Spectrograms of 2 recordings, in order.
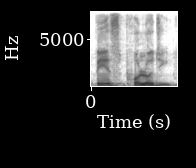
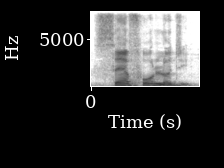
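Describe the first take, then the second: First: पेसफोलॉजी with a p sound before the s: pes-pholo-ji; the mistaken form: पेसफोलॉजी, starting pes-; wrong pronunciation. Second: सेफोलॉजी starting with plain s: se-pholo-ji, no p before it; the right form: सेफोलॉजी, se-pholo-ji; correct pronunciation. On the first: Teacher shows students the common wrong reading, pes-pholo-ji. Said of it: "ये गलत pronunciation है". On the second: Teacher gives students the correct reading, se-pholo-ji. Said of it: "सही pronunciation होता है वो होता है दोस्तों सेफोलॉजी". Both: Shown as a demonstration.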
